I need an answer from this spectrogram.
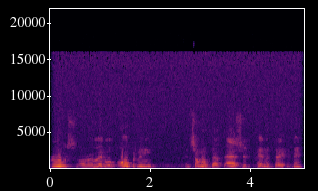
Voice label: Oral history with 89 year old white male Mesa County Colorado, american english dialect recordings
